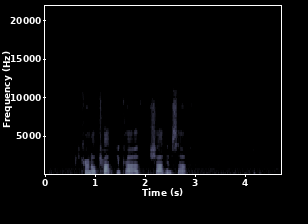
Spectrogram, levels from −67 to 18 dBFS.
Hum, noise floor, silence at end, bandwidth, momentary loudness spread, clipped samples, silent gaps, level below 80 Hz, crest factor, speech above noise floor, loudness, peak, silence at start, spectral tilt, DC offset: none; -65 dBFS; 1.9 s; 11.5 kHz; 8 LU; under 0.1%; none; -72 dBFS; 24 dB; 35 dB; -31 LUFS; -10 dBFS; 0.75 s; -4.5 dB/octave; under 0.1%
